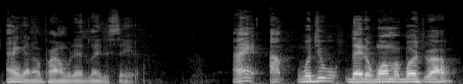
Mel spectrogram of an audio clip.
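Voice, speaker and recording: A man's voice: mid-range voice, fast talker, darkish tone. A man in casual, slangy podcast banter, blunt and profane. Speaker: podcast co-host.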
